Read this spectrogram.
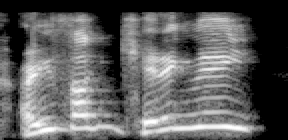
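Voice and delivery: mock outraged disbelief; retold outburst.

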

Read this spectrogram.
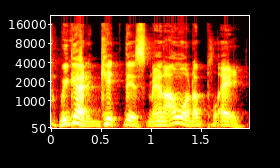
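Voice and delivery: half-laughing imitation of his own crying; retold tearful plea. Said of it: "I started crying".

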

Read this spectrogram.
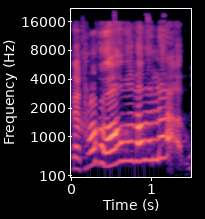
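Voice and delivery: trailing into la-la nonsense on "croque-"; mock French. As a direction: fake your way through a French word. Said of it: "I'm like".

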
